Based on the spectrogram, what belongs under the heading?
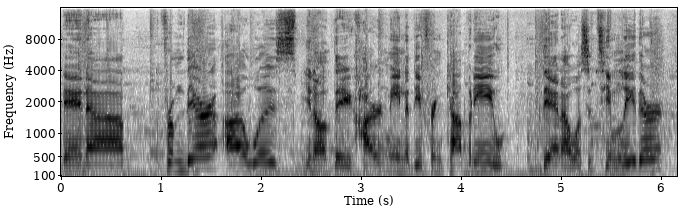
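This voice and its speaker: A Mexican man with an American-sounding English accent answers interview questions as a guest real estate broker. His voice is high-pitched and moves at a normal speed, friendly and explanatory with frequent "uh" fillers, while music plays behind him.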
